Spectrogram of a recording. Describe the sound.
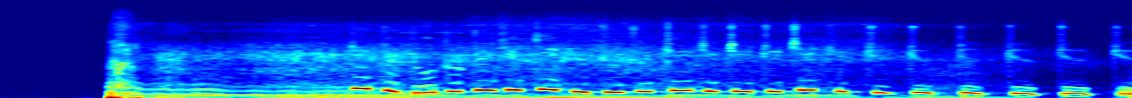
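A prize wheel spins with a run of sharp ticking clicks whose spacing widens as it slows toward the end, over a sustained melodic tone.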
